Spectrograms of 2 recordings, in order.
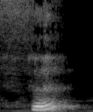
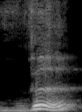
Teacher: The TH can have at least 2 sounds. Th, which is called voiceless, and the, which is called voiced. So listen to the difference.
